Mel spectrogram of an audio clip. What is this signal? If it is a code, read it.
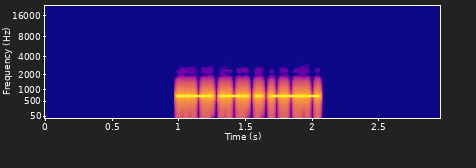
Morse code, heard as a keyed tone, about 44 wpm, 700 Hz. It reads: FREQ
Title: Abbreviations 45wpm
